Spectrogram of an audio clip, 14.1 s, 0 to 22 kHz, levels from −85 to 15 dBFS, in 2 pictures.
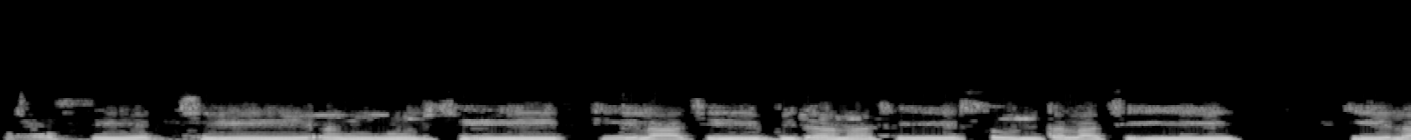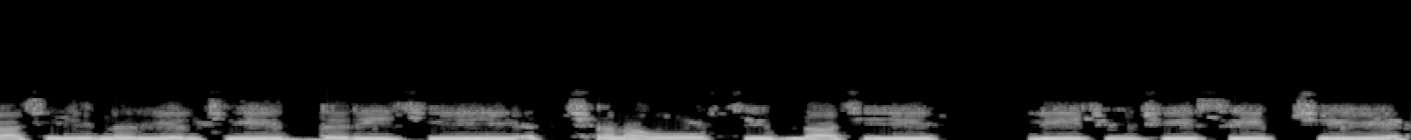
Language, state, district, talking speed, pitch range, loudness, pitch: Surjapuri, Bihar, Kishanganj, 100 wpm, 170-180 Hz, -12 LUFS, 175 Hz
